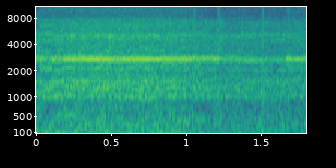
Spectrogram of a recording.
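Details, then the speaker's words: Chinese diesel heater with air inlet restricted by tape, temperature just reaching about 200: low, wavering burner rumble under a thin steady whistle, weak and choked; little heating air from the vent, sounds close to flame-out, cause unconfirmed. "one problem with this is that there's not very much uh heating air actually coming out of the vent out of here sounds like it's gonna flame out"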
